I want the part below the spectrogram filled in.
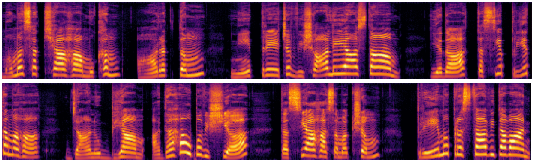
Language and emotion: Sanskrit, surprised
